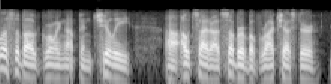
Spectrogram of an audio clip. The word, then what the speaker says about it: Chile: Rhymes with Hi-Li. I grew up on a dirt road called Stallman Drive. It was off of Ballantyne Road, south of the city of Rochester, in the town of Chile.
